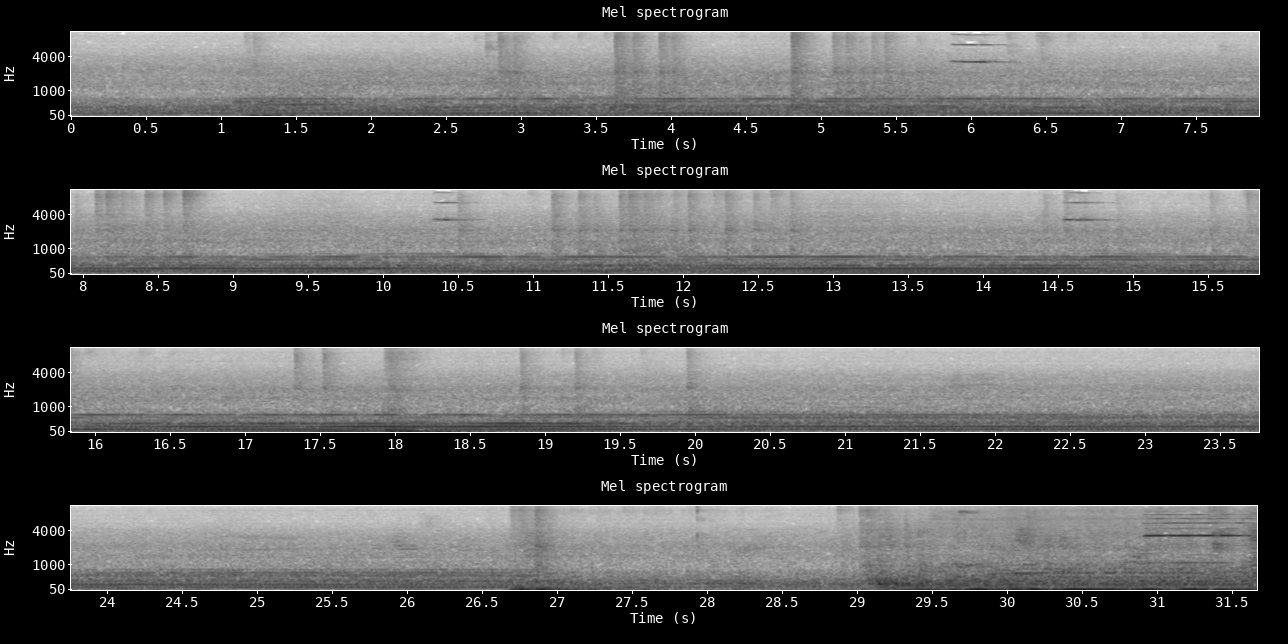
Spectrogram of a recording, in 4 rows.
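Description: Kone Series 220 hydraulic elevator riding up several floors, its pump motor giving a steady, many-toned hum. Three short high beeps come about every four to five seconds, one for each floor passed. Near the end the car stops with a thump and the doors slide open.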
